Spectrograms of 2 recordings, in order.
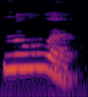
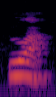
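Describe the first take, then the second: First: "lua" split as LU-a, stressed long U; "lua" sounded out in two falling syllables. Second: "luar" run together as one syllable, lwá; "luar" as a short lwá; wrong merged pronunciation. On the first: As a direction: let "lua" hop from a long U onto a separate A. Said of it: "A gente fala lua". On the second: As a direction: say "luar" in one beat, no hop between vowels. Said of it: "a gente não fala luar". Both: Shown as a demonstration.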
